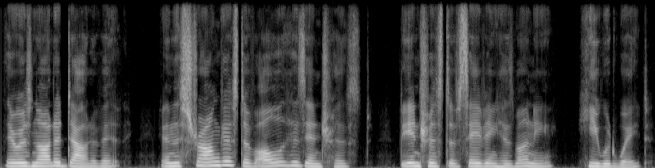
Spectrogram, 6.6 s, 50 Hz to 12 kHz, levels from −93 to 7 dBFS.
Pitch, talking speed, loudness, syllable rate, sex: 220 Hz, 190 wpm, -17 LUFS, 5.6 syllables/s, female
